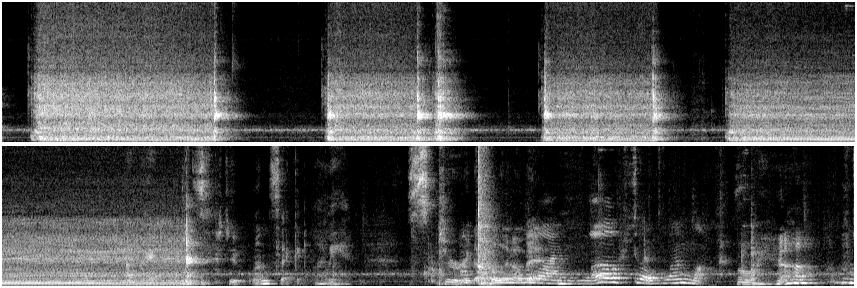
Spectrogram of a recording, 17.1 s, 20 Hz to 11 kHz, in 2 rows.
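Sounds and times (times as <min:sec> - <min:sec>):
food processor pulsing: 0:00.2 - 0:02.3, 0:03.2 - 0:04.6, 0:05.4 - 0:10.6.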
